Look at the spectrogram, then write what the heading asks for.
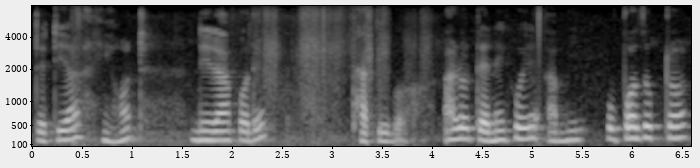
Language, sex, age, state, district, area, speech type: Assamese, female, 30-45, Assam, Charaideo, rural, spontaneous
